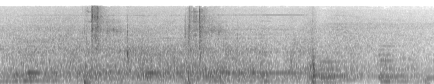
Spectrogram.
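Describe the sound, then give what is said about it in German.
A vacuum cleaner drones steadily while small hard Lego bricks rattle and clatter up the nozzle in three or four quick bursts. “Oh nein, du hast Lego weggesaugt.”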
